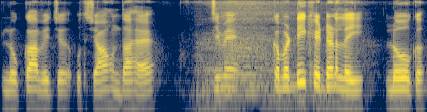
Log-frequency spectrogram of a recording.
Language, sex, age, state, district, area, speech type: Punjabi, male, 18-30, Punjab, Shaheed Bhagat Singh Nagar, urban, spontaneous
